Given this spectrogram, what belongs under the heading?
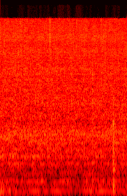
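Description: Ginger garlic paste fries in a pan, a dense even hiss of sizzling oil without pause through a brief moment.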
